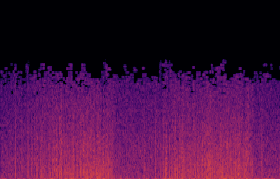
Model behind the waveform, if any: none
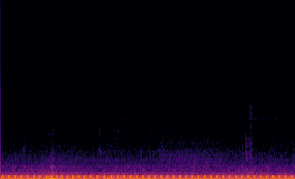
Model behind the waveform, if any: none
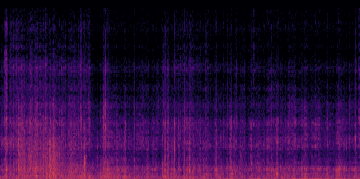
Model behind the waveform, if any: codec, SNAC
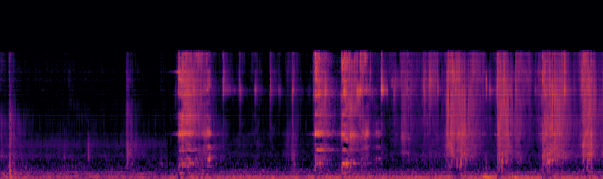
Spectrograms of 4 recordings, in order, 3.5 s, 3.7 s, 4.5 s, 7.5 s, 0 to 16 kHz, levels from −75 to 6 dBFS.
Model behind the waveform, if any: vocoder, BigVGAN v2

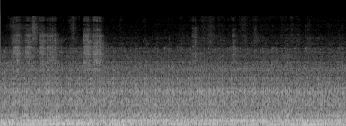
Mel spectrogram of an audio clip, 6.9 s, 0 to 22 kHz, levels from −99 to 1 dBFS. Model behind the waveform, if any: none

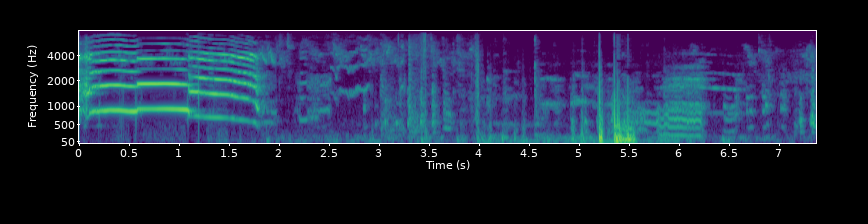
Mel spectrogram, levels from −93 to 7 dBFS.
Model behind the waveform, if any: none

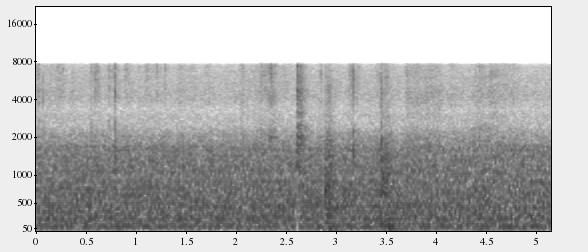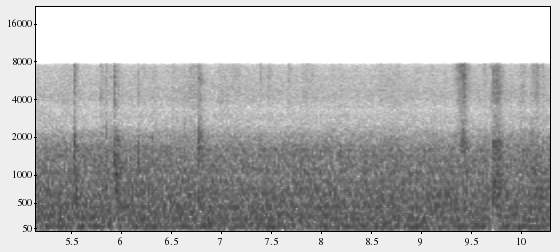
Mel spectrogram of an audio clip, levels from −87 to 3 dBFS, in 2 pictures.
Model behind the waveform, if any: none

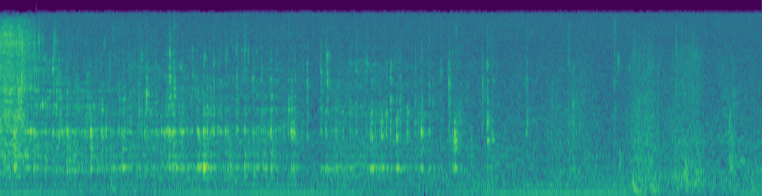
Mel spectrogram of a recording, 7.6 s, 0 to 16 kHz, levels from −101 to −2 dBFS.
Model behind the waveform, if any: none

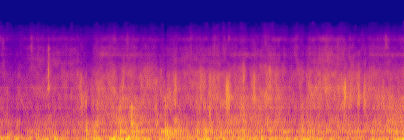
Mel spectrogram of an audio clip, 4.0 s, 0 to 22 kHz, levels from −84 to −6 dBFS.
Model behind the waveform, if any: vocoder, Vocos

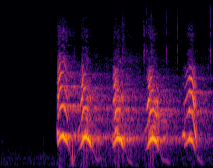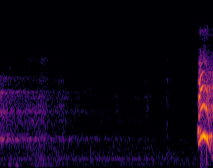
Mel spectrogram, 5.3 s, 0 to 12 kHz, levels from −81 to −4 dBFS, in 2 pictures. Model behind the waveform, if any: none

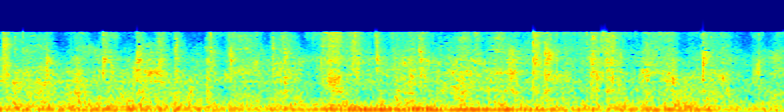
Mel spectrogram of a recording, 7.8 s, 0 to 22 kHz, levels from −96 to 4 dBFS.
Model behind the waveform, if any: none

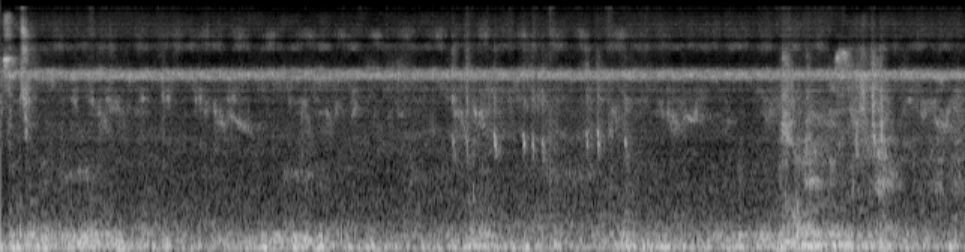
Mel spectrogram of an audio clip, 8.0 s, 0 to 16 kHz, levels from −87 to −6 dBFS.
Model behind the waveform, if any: autoencoder, DAC-VAE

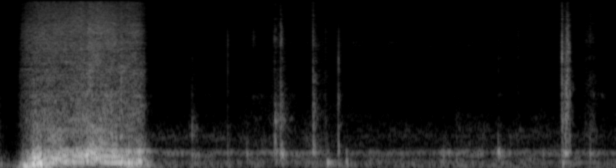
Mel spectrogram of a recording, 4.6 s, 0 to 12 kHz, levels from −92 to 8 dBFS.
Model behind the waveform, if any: codec, SNAC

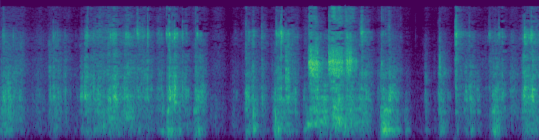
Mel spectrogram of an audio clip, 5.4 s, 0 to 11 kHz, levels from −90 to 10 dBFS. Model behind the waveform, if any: none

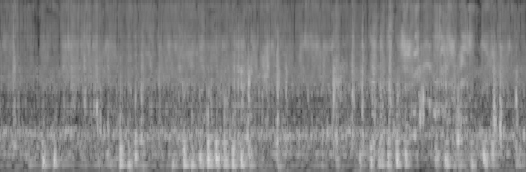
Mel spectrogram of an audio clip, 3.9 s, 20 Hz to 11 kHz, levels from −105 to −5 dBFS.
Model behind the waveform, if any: vocoder, BigVGAN v2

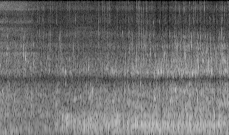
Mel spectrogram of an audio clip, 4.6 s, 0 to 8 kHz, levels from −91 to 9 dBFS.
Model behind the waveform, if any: none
